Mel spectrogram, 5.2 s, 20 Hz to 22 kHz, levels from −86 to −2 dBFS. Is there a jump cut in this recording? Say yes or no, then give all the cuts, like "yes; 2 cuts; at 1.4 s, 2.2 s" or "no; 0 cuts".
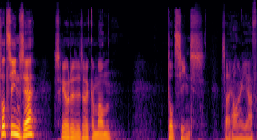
no; 0 cuts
